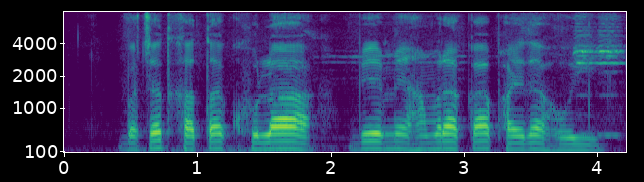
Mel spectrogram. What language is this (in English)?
Magahi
